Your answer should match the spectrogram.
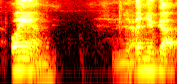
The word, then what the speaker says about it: Blann: Blann. Blann.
